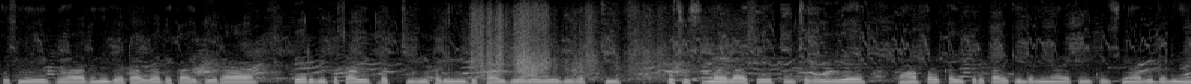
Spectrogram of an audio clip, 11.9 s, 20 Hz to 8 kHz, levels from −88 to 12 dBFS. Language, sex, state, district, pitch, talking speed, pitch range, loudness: Hindi, male, Chhattisgarh, Korba, 150 Hz, 195 wpm, 145-155 Hz, -29 LUFS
